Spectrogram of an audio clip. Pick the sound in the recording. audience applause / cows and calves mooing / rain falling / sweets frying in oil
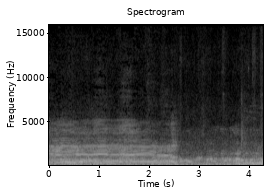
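cows and calves mooing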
